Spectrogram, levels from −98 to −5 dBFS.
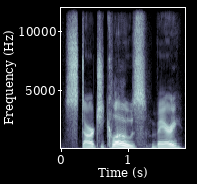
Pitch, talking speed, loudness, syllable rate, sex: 125 Hz, 95 wpm, -16 LUFS, 3.5 syllables/s, male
